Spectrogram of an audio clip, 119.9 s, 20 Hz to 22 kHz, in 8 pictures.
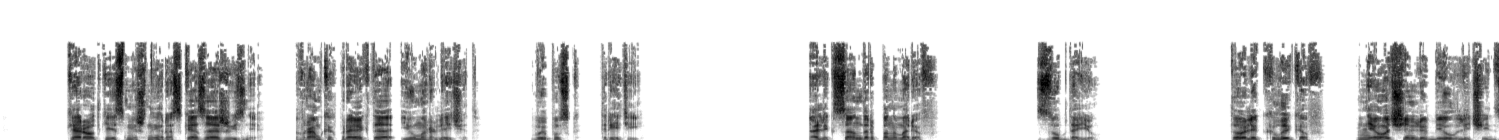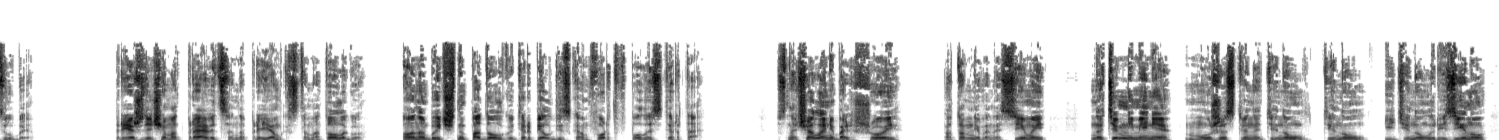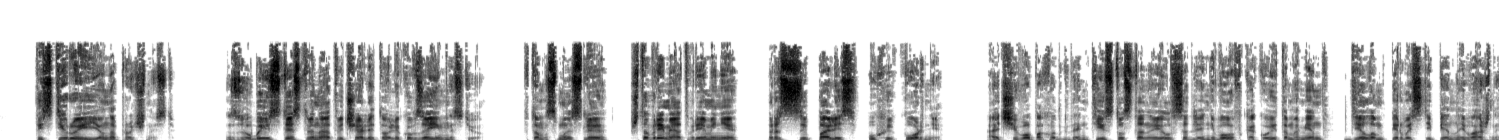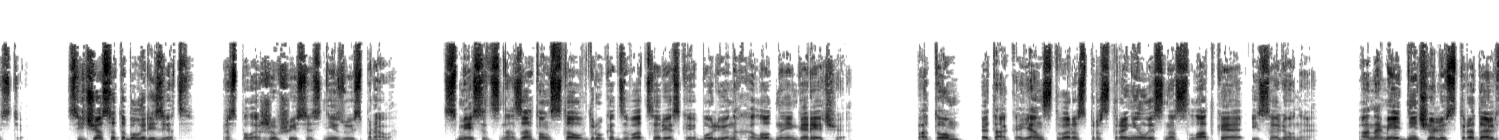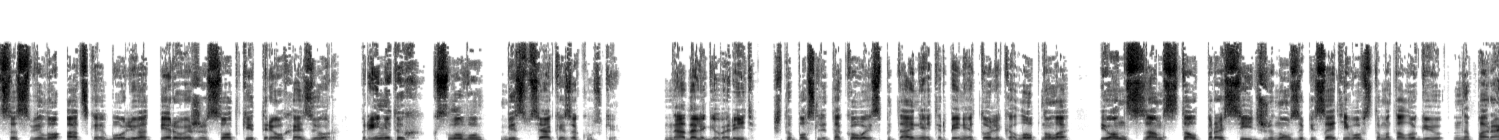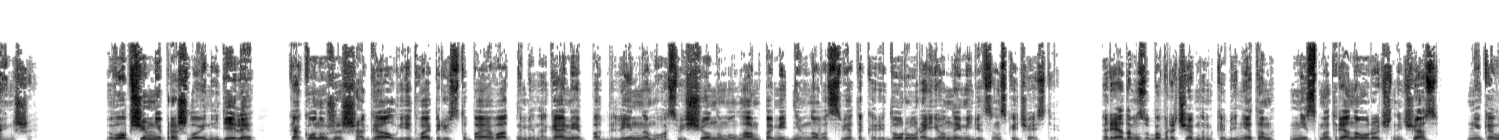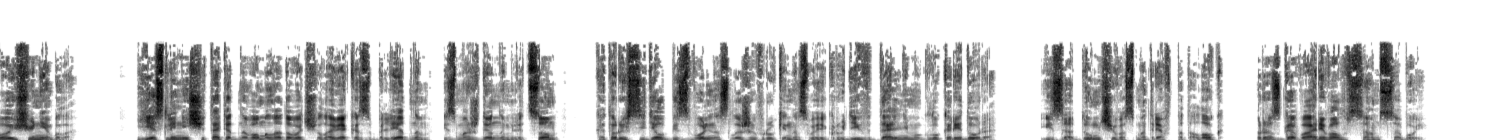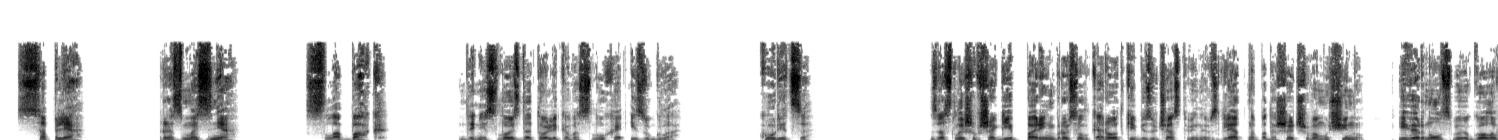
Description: Аудиокнига Короткие смешные рассказы о жизни 3 | Библиотека аудиокниг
